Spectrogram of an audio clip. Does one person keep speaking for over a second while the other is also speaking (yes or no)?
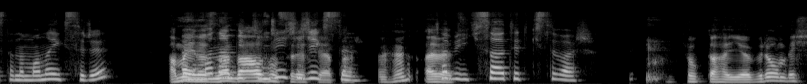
yes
